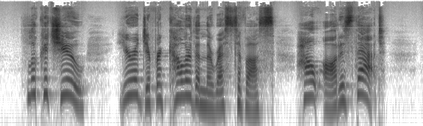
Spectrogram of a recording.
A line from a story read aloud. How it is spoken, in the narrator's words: another cuttlefish had exclaimed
